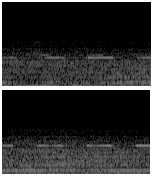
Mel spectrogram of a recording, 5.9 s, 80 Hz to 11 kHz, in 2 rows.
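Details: A truck's steady high reversing beeps repeat over a low engine drone in a street in Wałbrzych, Poland, on 7 December 2022; no animal is heard.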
